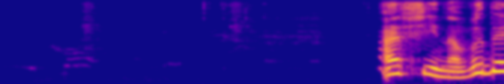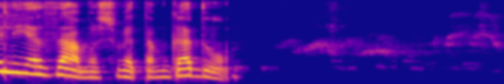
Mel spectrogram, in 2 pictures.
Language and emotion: Russian, positive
